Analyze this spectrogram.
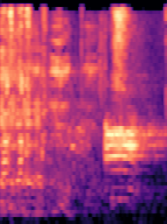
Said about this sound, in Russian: О, грачи на юг полетели.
